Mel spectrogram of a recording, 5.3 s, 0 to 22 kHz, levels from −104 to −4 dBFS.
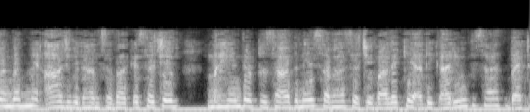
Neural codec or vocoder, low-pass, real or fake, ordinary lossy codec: codec, 16 kHz, 16 kbps, FreqCodec, smaller model; none; fake; none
